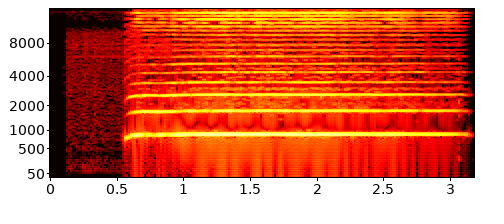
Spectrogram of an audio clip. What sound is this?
N continu tonique
son seul
fondue en fermeture
quand j'ai effectué l'exercice; mon niveau correspondait à ce que j'écris ; j'ai fait ce que j'ai pu et je vous l'envoie tel quel ; de même pour les autres sons).
train, bruit, Essai, dun, de, avec, une, flte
